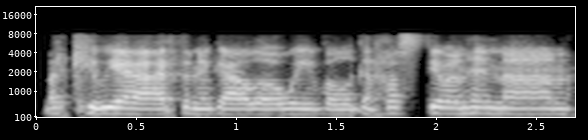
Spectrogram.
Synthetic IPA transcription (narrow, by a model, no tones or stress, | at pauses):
markʰɪwjardəniɡalˠɔwejvɔlˠəɡənrɔstjavanɦɨnam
